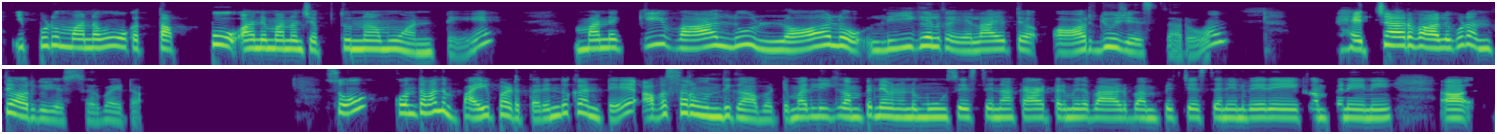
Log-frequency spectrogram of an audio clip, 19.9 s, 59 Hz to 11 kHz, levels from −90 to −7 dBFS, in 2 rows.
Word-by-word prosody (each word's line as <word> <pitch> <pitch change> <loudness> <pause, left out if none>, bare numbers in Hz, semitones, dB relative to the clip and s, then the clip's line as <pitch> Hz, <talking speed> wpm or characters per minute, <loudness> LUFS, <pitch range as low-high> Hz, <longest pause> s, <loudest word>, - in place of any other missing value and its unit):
ఇప్పుడు 300 +3 -2
మనము 255 +2 +2
ఒక 235 - -1 0.2
తప్పు 340 -7 0 0.2
అని 240 0 +3
మనం 230 -1 +2
చెప్తున్నాము 225 +2 -1
అంటే, 170 -6 -9 0.9
మనకి 250 +6 0 0.2
వాళ్ళు 280 +5 +4 0.3
లా‌లో 275 +8 +4 0.2
లీగల్‌గా 265 0 +1
ఎలా 210 +1 +1
అయితే 220 -1 -4 0.3
ఆర్గ్యూ 220 +6 0
జేస్తారో, 170 -3 -9 1.0
హెచ్‌ఆర్ 300 +8 +7
వాళ్ళు 245 -1 +7
గూడా 320 -1 +2
అంతే 235 +5 -2
ఆర్గ్యూ 185 -4 -5
జేస్తారు 150 0 -13
బయట. 150 - -12 1.3
సో, 290 - +1 0.4
కొంతమంది 295 +4 +3
భయపడతారు. 195 -4 -1
ఎందుకంటే 235 - -2 0.2
అవసరం 270 0 +1
ఉంది 220 +1 0
కాబట్టి. 175 -1 -4
మళ్ళీ 200 +2 -2
ఈ - - -13
కంపెనీ 225 +3 -2
ఏమన్నా 200 -1 -1
మూసేస్తే, 205 0 -3
నా 200 - -1
కారెక్టర్ 200 0 -1
మీద 200 - -2
బ్యాడ్ 190 0 0
పంపించేస్తే. 195 +1 -6
నేను 195 0 -4
వేరే 200 0 -1 0.2
కంపెనీని 195 -1 -3 0.5
ఆహ్ 195 - +4
215 Hz, 135 wpm, -23 LUFS, 195-260 Hz, 1.3 s, హెచ్‌ఆర్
